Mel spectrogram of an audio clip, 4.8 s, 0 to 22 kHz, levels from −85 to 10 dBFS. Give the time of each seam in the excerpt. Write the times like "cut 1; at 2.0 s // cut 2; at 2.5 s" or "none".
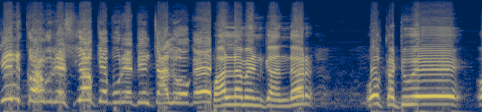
cut 1; at 2.1 s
